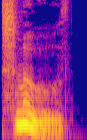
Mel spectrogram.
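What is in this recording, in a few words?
"smooth", British English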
